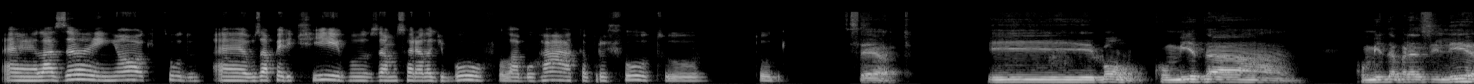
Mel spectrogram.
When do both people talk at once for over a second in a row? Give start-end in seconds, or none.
none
